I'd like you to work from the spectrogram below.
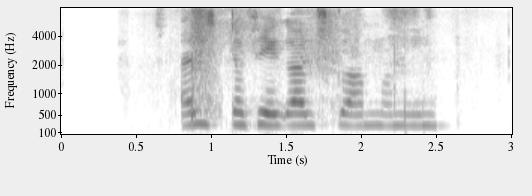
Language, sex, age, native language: Icelandic, male, 10, Icelandic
